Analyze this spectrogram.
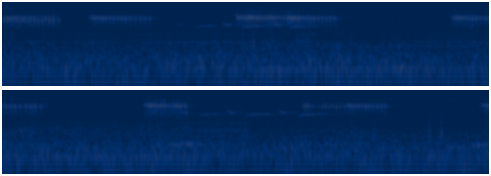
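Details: Eurasian wren family near its nest, with several young birds that recently fledged. Loud, hissing, high-pitched bursts lasting about a second repeat every few seconds. Short, thin chirps are scattered between them over a quiet background.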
